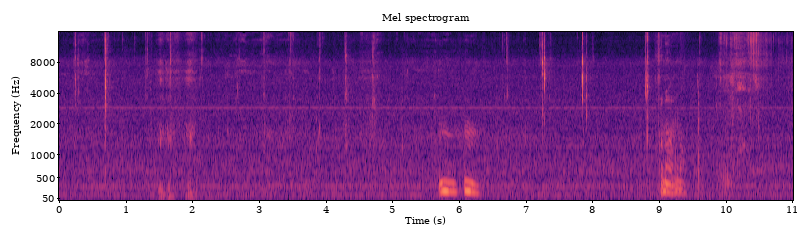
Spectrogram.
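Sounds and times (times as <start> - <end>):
closed-mouth hum: 0.0 - 11.0
quiet chewing: 0.2 - 5.8.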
